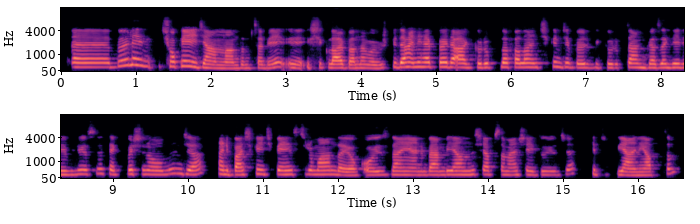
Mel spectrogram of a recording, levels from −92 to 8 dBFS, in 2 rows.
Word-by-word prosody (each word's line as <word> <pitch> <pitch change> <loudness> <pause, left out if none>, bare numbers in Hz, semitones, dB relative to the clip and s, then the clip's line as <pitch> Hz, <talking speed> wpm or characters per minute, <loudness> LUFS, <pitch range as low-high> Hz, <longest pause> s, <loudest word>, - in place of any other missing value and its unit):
Eee, 245 0 +3
böyle, 340 -1 +1 0.2
çok 280 0 0
heyecanlandım 195 -10 +1
tabii, 200 +6 -1
iii, 210 -3 -2
ışıklar 210 -2 +2
bana 195 +1 0
vurmuş. 190 +3 -6
Bir 250 - -2
de, 255 - +10
hani, 260 0 +4
hep, 260 0 +2
böyle, 260 -1 +6
a, 230 - +5
grupla 230 +2 +1
falan 240 0 +3
çıkınca, 240 0 -5
böyle, 215 -1 0
bir 215 -2 -10
gruptan 215 +1 0
gaza 215 +1 +1
gelebiliyorsun, 225 +4 -1
tek 235 0 -3
başına 240 -1 0
olunca, 240 +2 -1 0.2
hani, 235 -4 0
başka 220 +2 +2
hiçbir 240 -1 0
enstrüman 230 0 -1
da 205 - +2
yok. 185 0 0
O 200 - -1
yüzden, 210 +1 -2
yani, 205 -1 -3
ben 210 0 +1
bir 220 - +1
yanlış 220 +1 -1
yapsam 225 -1 -3
her 210 +1 -3
şey 210 -2 -5
duyulacak, 210 +5 -6 0.2
ki 240 -3 -5
tut 220 -1 -27
yani 190 -3 +1
yaptım. 190 +6 -4
225 Hz, 165 wpm, -24 LUFS, 210-245 Hz, 0.2 s, de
